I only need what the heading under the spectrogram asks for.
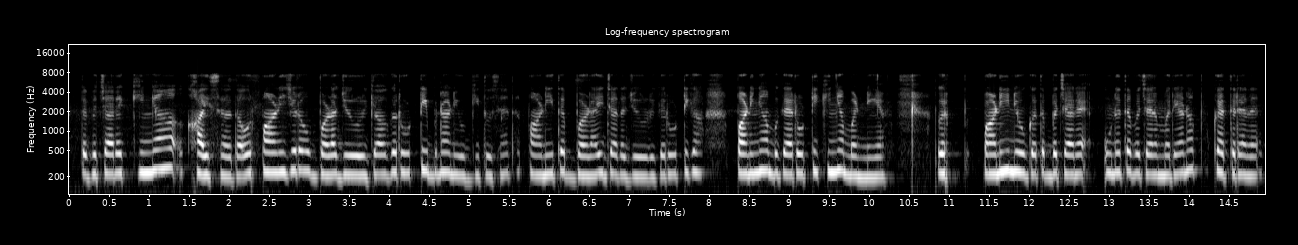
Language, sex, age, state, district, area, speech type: Dogri, female, 18-30, Jammu and Kashmir, Kathua, rural, spontaneous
